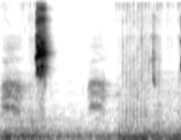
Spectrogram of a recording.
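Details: Albino and Fisher's lovebirds at food in an aviary with budgies: a loud, shrill, high squawk, then short nasal chirps and a final sharp call, with quiet gaps between.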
